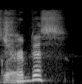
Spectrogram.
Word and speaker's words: Charybdis: I think it's Charybdis. Charybdis? – Charybdis.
